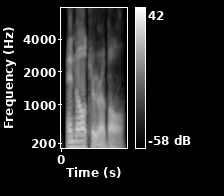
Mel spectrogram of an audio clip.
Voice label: "inalterable", American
